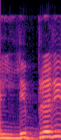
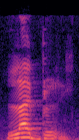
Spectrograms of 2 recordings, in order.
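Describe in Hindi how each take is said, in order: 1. पहला अक्षर 'lib' जैसा सुनाई देता है। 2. पहला अक्षर 'lie' जैसा सुनाई देता है। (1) "ये लिब्रेरी नहीं है"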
